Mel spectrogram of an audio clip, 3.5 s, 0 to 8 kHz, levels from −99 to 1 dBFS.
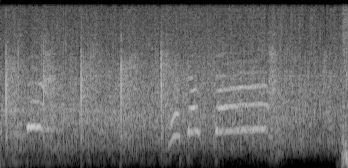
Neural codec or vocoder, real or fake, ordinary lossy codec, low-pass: vocoder, 22.05 kHz, 80 mel bands, Vocos; fake; none; 7.2 kHz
